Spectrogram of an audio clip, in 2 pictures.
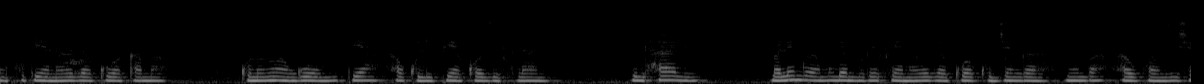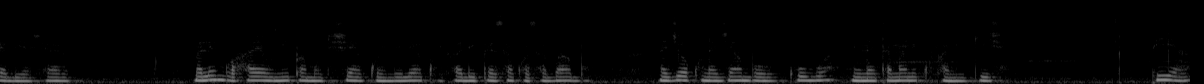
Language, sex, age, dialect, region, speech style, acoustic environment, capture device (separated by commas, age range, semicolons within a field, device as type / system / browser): Swahili, male, 25-34, Kenya - Nairobi Sheng-influenced, Kenya, relaxed, nature, desktop / Windows / Chrome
